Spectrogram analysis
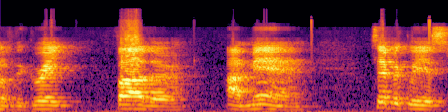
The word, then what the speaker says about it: Amen: So in ancient Kemet, sometimes there were different dialects, but typically the name is pronounced Amen. You have in Coptic, in some dialects, you have Amon, which, you know, passed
